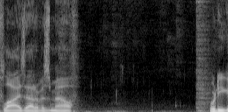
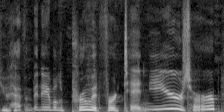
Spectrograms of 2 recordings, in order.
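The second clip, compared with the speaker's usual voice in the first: much higher, lightly voiced tired friend; weary Jack; 3 dB quieter than usual. Jack reminding Herb of ten years, a high weary voice. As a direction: sigh it out wearily. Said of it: "Jack's like".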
